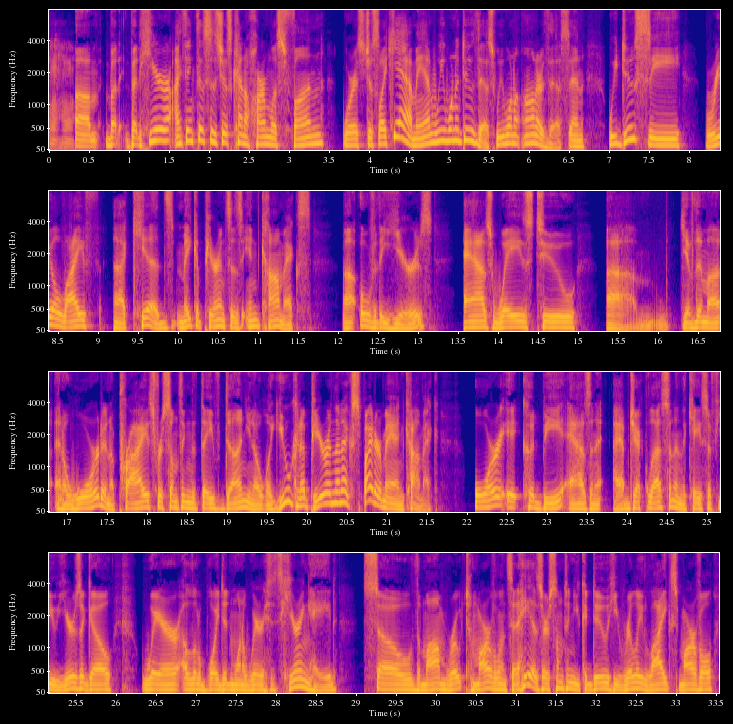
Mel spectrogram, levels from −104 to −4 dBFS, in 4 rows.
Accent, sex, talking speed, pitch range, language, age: American, male, 215 wpm, 105-130 Hz, English, 40-59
